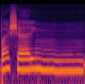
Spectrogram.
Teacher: کیونکہ میم پر تشدید ہے تو بشرم پر ہم نے غنہ کیا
